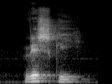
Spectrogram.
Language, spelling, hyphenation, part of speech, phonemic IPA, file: Dutch, whiskey, whis‧key, noun, /ˈʋɪski/, Nl-whiskey.ogg
- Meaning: whiskey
